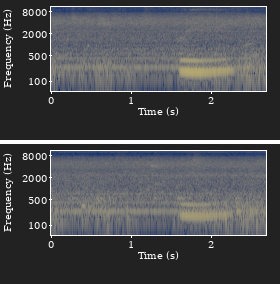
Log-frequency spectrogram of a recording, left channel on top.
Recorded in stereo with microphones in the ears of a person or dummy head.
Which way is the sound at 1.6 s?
70° left (ahead or behind).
